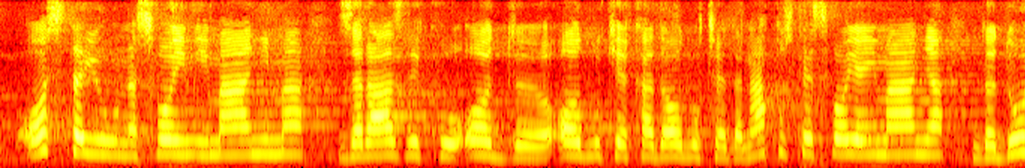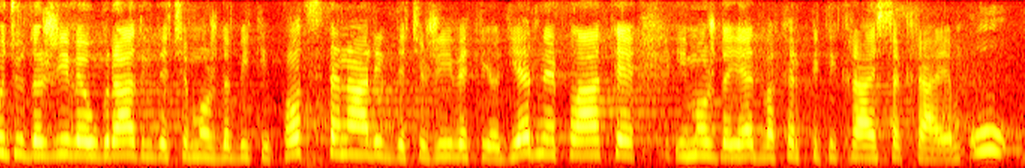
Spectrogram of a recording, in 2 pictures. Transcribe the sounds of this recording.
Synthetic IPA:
o̞st̪ajuːnasʋo̞jiːmimaːɲima | zaɾaːzlikʰuʔo̞d̪o̞d̪lˠuke̞kad̪ao̞d̪lˠut͡ʃed̪anapust̪esʋo̞jaimaːɲa | d̪ad̪oːd͡ʑuːd̪aʒiːʋe̞uɡɾaːd̪ɡd̪jet͡ɕe̞mo̞ʒd̪abit̪ipo̞t̪st̪anaːɾiɡd̪je̞t͡ɕe̞ʒiːʋʲje̞t̪io̞d̪je̞d̪ne̞plˠaːt̪e̞ | imo̞ʒd̪aje̞d̪ʋakr̩pit̪ikɾaːjsakɾaje̞mu

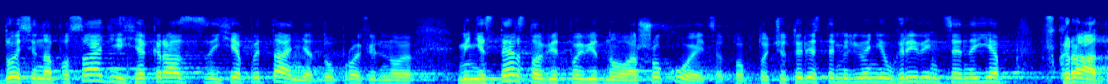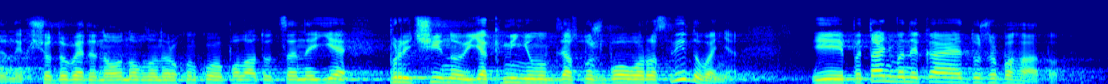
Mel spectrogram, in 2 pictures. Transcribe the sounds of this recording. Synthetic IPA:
d̪ɔsʲinɐpɔsɑdʲijɐkɾɑzjɛpɪt̪ɑnʲːɐd̪ɔpɾɔfʲilʲnɔɦɔ | mʲinʲist̪ɛrst̪ʋɐʋʲid̪̚pɔʋʲid̪nɔɦɔɐʃɔkujet͡sʲːɐt̪ɔp̚t̪ɔt͡ʃɔt̪ɪɾɪst̪ɐmʲilʲiɔnʲiwɦɾʲiʋʲɪnʲt̪sɛnɛjɛ | wkɾɑd̪enɪ̰xʃt͡ʃɔd̪ɔʋɛd̪enɔɦɔnɔʋlˠɐnɔɾɐxunkɔʋʊpɐlˠɑt̪ʊt̪sɛnɛjɛpɾɪt͡ʃɪnɔjʊjɐkmʲinʲimumd̪lʲɐslˠʊʒbɔʋɔɦɔɾɔsʲlʲid̪ʊʋɐ̰nʲːɐ̰ | ipɪt̪ɑnʲʋɪnɪkɑjɛd̪uʒɛbɐɦɑ̰t̪ɔ̰

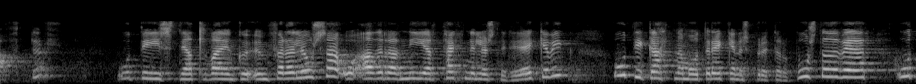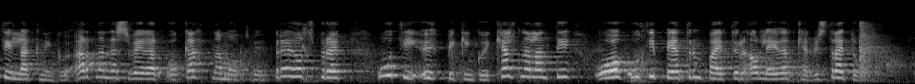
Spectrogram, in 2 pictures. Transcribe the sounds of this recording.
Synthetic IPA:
aft̪ʏɾ̥ | uːt̪ɪːst̪njat̪lvajðiŋkʏʔʏmfɛɾðaljowsaʔɔɣaðɾaɾniːjaɾ̥t̪ʰɛxnɪlœɥst̪nɪɾɪeːjcaviːk | uːt̪ikaht̪namoːwt̪ɾeːjcɛnʏspɾœːɥt̪aɾɔɣpuːst̪aðavɛːɣaɾ̥uːt̪ilakniŋkʏʔaɾt̪nanɛsvɛːɣaɾɔɣkaht̪namoːwt̪vɪðpɾeːjðhɔl̥spɾœːɥt̪ | uːt̪iʔʏhpːɪcːiŋkʏicʰɛlt̪nalant̪ɪ | ɔɣuːt̪ipɛːt̪ɾʏmpaːjt̪ʏɾa̰wleːjðaɾ̥cʰɛɾvɪst̪ɾaːjt̪owɣ

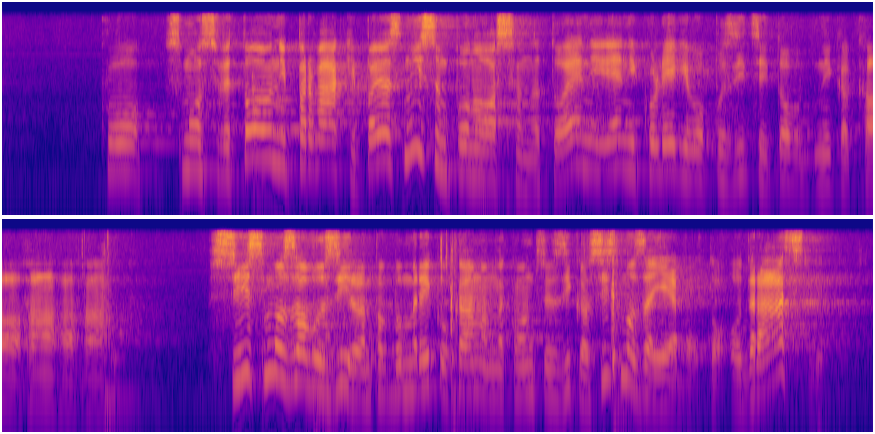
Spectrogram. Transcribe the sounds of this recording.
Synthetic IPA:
kɔsmɔsʋɛt̪ɔwnipəɾʋaːkipajəsnisəmpɔnɔːsəlnat̪oɛːniɛnikɔleːɡiwɔpɔziːt̪siit̪oːneːkakʰahaɦaha̰ | wsismɔzaʋɔzilampɐɡ̚bomɾeːkəwkajmamnɐkɔːnsujɛziːkawsismɔzajɛːbəlt̪o̰ːʔɔd̪ɾaːsli

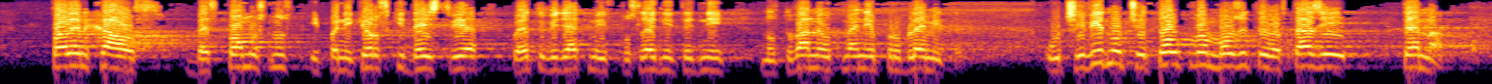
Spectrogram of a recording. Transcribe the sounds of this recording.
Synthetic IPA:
pɤlɛnxaosbɛspɔmoʃnost̪ipɐnʲikʲɔɾsk̟id̪ɛjst̪viəkojɛt̪ovid̪ʲaxmɛifposlɛd̪nit̪ɛd̪ni | not̪ovanɛot̪mɛnʲɛpɾoblɛmit̪ɛ | ot͡ʃɛvid̪not͡ʃɛt̪ɔlˠkʊvəmɔʒɛt̪ɛvɐft̪azi | t̪ɛmə̰

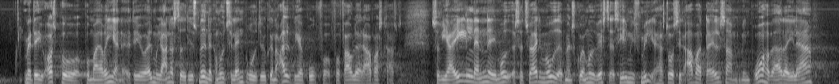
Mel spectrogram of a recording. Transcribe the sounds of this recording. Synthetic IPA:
mend̥e̝ɐjo̝ʔɒ̽sə̥pʰɒ̽pʰɒ̽mɑ̈ɪɐʁḭːɐnəd̥e̝ɐjo̝æləmuːliɑ̈nd̥ɐseðˠde̝josmeð̰ˠn̩ækɒ̽muðˠʰe̝lænb̥ʁuð̩̥ˠe̝jo̝ɡ̥e̝nəʁɑl̰d̥ʋihɑ̈b̥ʁṵːfɒfɒ̽fɑ̈ʊlæɐ̰dɑ̈ːb̥ɑ̈ɪd̥skʰʁɑ̈fd̥ | sɒ̽ʋihɑ̈e̝ɡ̥əe̥lænð̩ˠimo̝ð̞̰ˠælsɒt͡sʰʋæɐɾ̥imo̝ð̞̰ˠæd̥mænsɡ̥uʋæɐmo̝ð̰ˠʋesd̥æð̰ˠhe̝ːləminfæmil̰jəɦɑ̈sd̥o̝ɐdse̝̰ːdɑ̈ːb̥ɑ̈ɪ̰d̥ˠd̥ɑæləsɑ̈m̰n̩minb̥ʁuːɐɦɑ̈ʋæɐðˠd̥æilæɐ

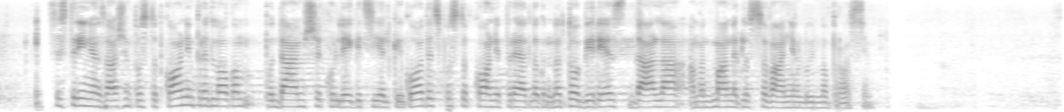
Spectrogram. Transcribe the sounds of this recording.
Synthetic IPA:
sɛst̪ɾinjamzʋaːʃimpɔst̪ɔpkɔwnimpɾɛd̪loːɡɔmpɔd̪aːjamʃɛkɔleːɡit̪sielkiɡoːd̪ɛt̪spɔst̪ɔp̚kɔwnipɾɛːd̪lɔknat̪oːbiɾeːzd̪aːlaa̰mand̪maːnaɡlasɔʋaːnjɛluːjd̪nɔpɾo̰ːsḭm

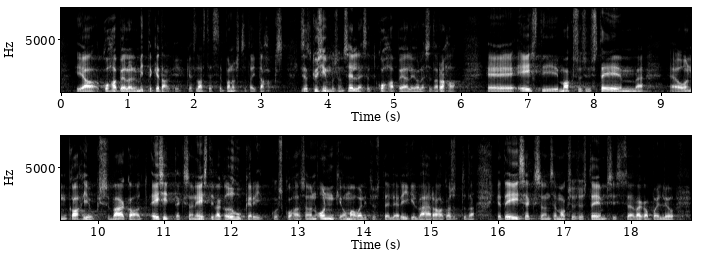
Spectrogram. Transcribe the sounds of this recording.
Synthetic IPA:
jɑko̞ɦɑpe̞ɑlelmit̪ːe̞ke̞d̪̥ɑ̰ɡ̥ike̞slɑst̪esːe̞pɑnust̪ɑd̪ɑejt̪ɑɦɑks | lisɑt̪kysimuso̞nse̞lːese̞t̪ko̞ɦɑpe̞ɑle̞jo̞le̞se̞d̪̥ɑɾʔɑɦɑ̰ | e̞ːst̪imɑksusyst̪e̞ːm | o̞nkɑɦjuksvæɡ̥ɑe̞sʲit̪ːˑe̞kso̞ne̞ːsʲt̪ivæɡ̥ɑɤɦukːˑe̞ɾiːkːusko̞ɦɑsono̞nɡio̞mɑvɑlʲit̪sust̪e̞ljɑɾiːɡ̥ilvæɦæɾʔɑɦɑkɑsut̪ːˑɑd̪̥ɑjɑt̪e̞jse̞kso̞nse̞mɑksusyst̪e̞ːmsisvæɡ̥ɑpɑlʲju

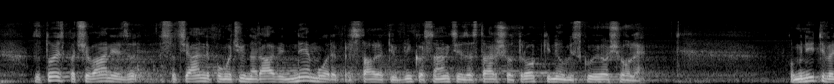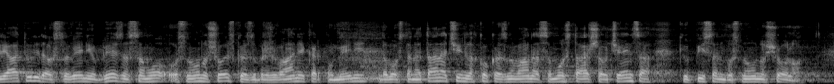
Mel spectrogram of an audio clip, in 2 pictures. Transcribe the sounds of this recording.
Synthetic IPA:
zat̪oːjɛsplat͡ʃɛʋaːnjɛz | sɔt̪sijalnɛpɔmɔt͡ʃiwnaɾaːʋinɛmoːɾɛpɾɛt̪st̪aːwlʲjat̪iɔbliːkɔsaŋkt̪sijɛzast̪aɾʃɛɔt̪ɾoːkːinɛɔbiskuːjɛjɔʃoːlɛ | ɔmeniːt̪iʋɛljat̪uːd̪id̪awslɔʋeːnijiɔbʋeːznɔsamoʔɔ̰snɔwnɔʃoːlskɔizɔbɾaʒɛʋaːnjɛkaɾpɔmeːnid̪aboːst̪anat̪aːnat͡ʃinlaxkoːkaznɔʋaːnasamoːst̪aɾʃaut͡ʃent̪sakiɔpiːsanʋɔsnɔwnɔʃoːlɔ

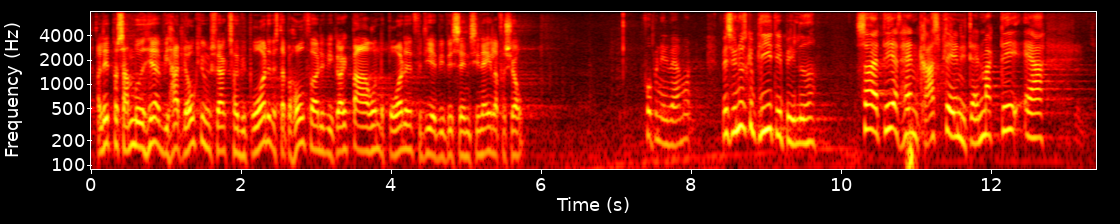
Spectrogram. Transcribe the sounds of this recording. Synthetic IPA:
ʔɒ̽led̥̚pʰɒ̽sɑ̈məmɔ̽ːð̞̩ˠɦeɐ̰ʋiɦɑ̈e̝d̥lɒʊɡ̥iʊne̝ŋsʋæɐɡ̥̚t͡sʰɒ̽ɪ̰ʋib̥ʁuːɐɾe̝ʋe̝sd̥ɑ̈ɐb̥e̝ɦɒʊfɒ̽ɾe̝ʋiɡ̥ɶɐ̰e̝ɡ̥əb̥ɑ̈ːʁɔ̽n̰d̥ɒ̽b̥ʁuːɐɾe̝fɒ̽d̥ḭːæʋiʋe̝sensinɛ̰ːlɐfɒ̽ɕɒʊ̰ | fʁupʰenelʋæɐmɔn | ʋe̝s̬ʋinusɡ̥æb̥liːd̥e̝b̥e̝ləð̞̩ˠə | sɒ̽æɐd̥e̝æd̥ɦæe̝nɡ̥ʁɑspʰlɛːnid̥ænmɑ̈ːɡ̥̚d̥e̝æɐ

